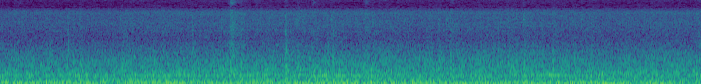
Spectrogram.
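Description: Passenger train running at speed, heard from inside the car: a steady low rumble of wheels on the rails with a faint steady hum. A few light clicks come about two and a half to three and a half seconds in.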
